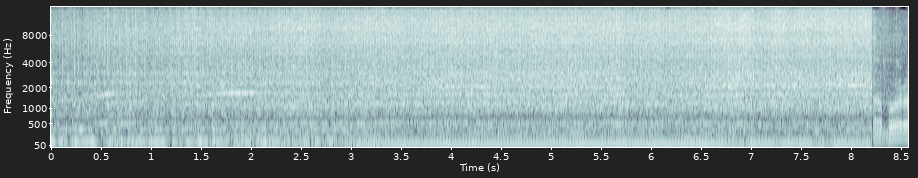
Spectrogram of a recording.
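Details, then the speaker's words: Engine with LPG, after an oil change and a flush done to cure hydraulic lifter knock: smooth, even idle with only light quick ticking from the gas injectors; no lifter knock, engine seems to run quieter and healthy. "Может быть, это какое-то самовнушение, но вроде бы как двигатель работает тише. Только форсунки газовые цокотят, а двигатель, как вы видите, шепчет."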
